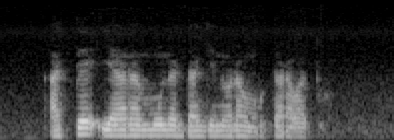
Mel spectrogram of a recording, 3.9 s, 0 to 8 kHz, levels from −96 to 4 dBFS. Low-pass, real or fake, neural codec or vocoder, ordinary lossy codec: 7.2 kHz; real; none; MP3, 64 kbps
